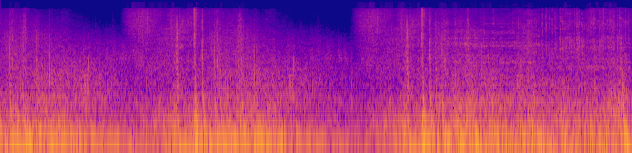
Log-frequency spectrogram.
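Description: Confringo fire spell blasts in Hogwarts Legacy, loud booming bursts layered over rumbling game ambience with no voices, one surge early and another building after the midpoint.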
